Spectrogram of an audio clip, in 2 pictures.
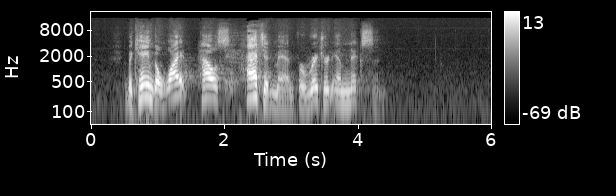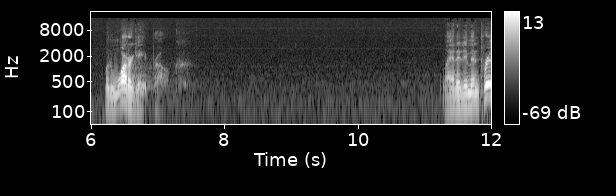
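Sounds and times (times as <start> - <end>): man speaking: 0.5 - 4.4, 6.2 - 7.6, 11.3 - 12.0.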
